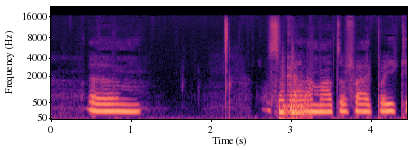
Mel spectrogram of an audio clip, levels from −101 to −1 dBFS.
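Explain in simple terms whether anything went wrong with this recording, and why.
Two problems can be heard in this speech recording.

Throughout, there is generation loss. The speech sounds swirly, hollow and smeared, and nothing is left above about 16.7 kHz. It was likely compressed and decompressed around seven times, and each pass added its own damage on top of the last.

From 2.78 to 3.24 s, the speech turns into a stiff metallic buzz at 200 Hz. This is robotic sound from repeated short buffers. The buzz rate fits a tiny 5 ms slice of sound being replayed over and over, likely because fresh audio arrived too late. Most of the real sound in that stretch was skipped.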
